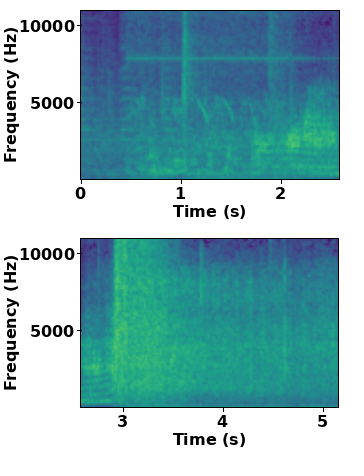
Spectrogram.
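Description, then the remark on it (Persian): A loud Hellfire missile strike explosion, fired from a drone at a vehicle carrying Qasem Soleimani and al-Muhandis near the exit of an airport security zone: heavy rumbling roar builds, then a sharp blast bursts in partway through and leaves a sustained, crackling roar of debris with no voices. “موشک‌های شلیک شده از نوع هلفایر بودند.”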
